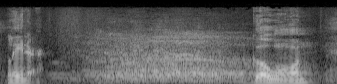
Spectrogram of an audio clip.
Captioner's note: audience "Oohs"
